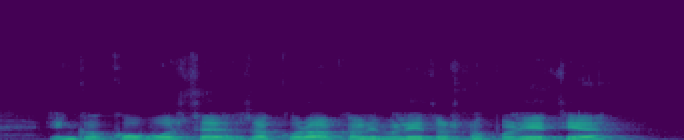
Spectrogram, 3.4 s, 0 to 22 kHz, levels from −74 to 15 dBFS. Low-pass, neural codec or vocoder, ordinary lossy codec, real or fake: 14.4 kHz; none; none; real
